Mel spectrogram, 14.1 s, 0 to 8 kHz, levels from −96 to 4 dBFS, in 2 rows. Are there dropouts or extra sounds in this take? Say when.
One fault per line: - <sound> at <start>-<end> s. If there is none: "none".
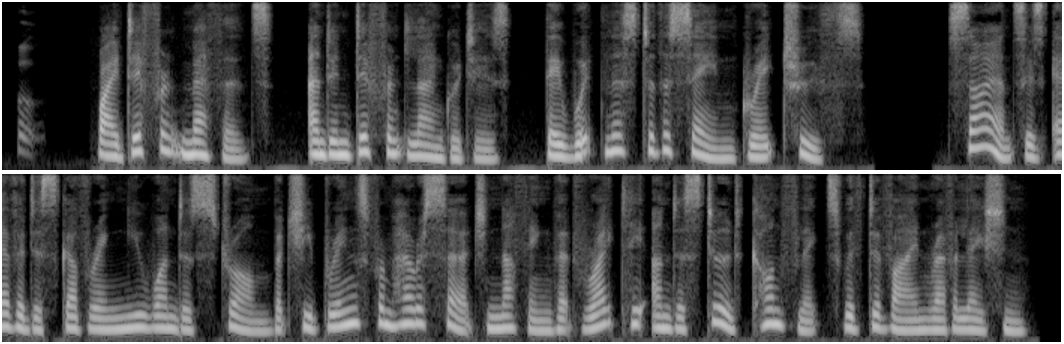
- cough at 0.1-0.3 s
